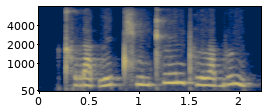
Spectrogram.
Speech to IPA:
kʰ r a˨˩ t̚ l i˦˥ t̚ t͡ɕʰ i˧ n kʰ l i˥˩ n pʰ l ɯ˧ a̯ b ɯ˥˩ ŋ

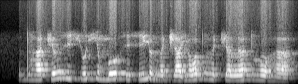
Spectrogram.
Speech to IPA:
dʱ a t͡ʃ ə ɦ i ç o ç ɐ m o h i h i j ə ɦ ɐ d͡ʒ a j ɔ dʱ ɐ t͡ʃ ɐ l ɐ dʱ ɔ ɦ a

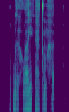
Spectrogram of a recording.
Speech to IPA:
ɓ ɨ˧˩ h w ə˨˦ j ʔ ɛ̤˨˩ t̪ ə̰˧˨ m h ə˨˩ t̚

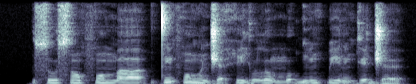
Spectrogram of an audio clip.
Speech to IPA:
s u˧ s ɔ̃˧ f ɔ̃˦ m a˧ | t ĩ˦ f ɔ̃˦ ɡ ɔ̃˦˨ d͡ʒ ɛ˨˦ h i˦˨ j u˨˦ l o˦˨ m o˧ ɡ͡b ĩ˦ k͡p i˦˨ ɾ ĩ˨˦ k e˧ d͡ʒ ɛ˨

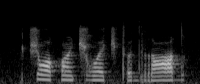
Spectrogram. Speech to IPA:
t͡ʃ ɔ qʷ ĩː t͡ʃ ʁʷ ɛː t͡ʃ tʼ ə d r ɑ d

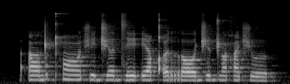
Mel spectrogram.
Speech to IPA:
ʔ ã dˤ ə ʈʰ ɔ̃ː ʃ e d͡ʒ əː d͡z e ʔ eː qʼ u r ɔː d͡ʒ e ɖ͡ʐ ɔ̃ ħ ã ʃ ʊ

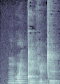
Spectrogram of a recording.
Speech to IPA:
ŋ ɡ ɔ˦ j ǃ e˧ c ʏ˧ ǀ ʏ˧

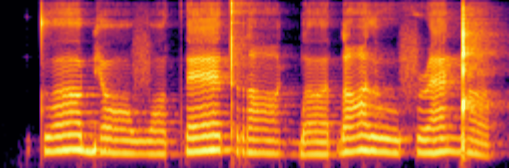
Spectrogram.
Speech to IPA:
tʷ ʌː bʲ ɔː v ɔː t ɾ ɛː t r ɑː ɡ͡b ʌː ɗ ɑ l uː f ɹ æ ŋ͡ǃ ʌ

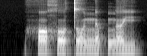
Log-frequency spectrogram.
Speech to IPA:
h ɔ˧ x o˧ t̪ o˨˦ n ə˨˩ p̚ ŋ ə˧ j

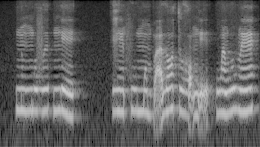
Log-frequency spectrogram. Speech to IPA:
n ũ ŋ͡m ʊ v ɘ | ŋ e | ɣ ẽ f u m ɔ̃ b a̰ ð ɔ t ʊ ɣ ɔ̰ ŋ ḛ | w ɐ̃ β ʊ β ɛ̃

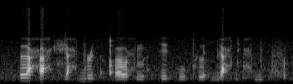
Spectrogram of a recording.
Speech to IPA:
ə ħ ə ħ fʲ e ħ b ɹ ḭ qʼ uː ħ m a̰ k ɪ k u kʰ l ə̰ b ɪ ħ ɗ ḛ ħ b ṵ ħ

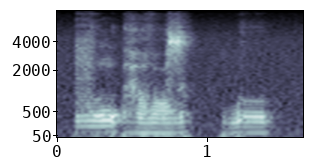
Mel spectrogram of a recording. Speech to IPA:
v u ŋ u ʔ ɦ ɐ ðˤ o z | ɓ u

